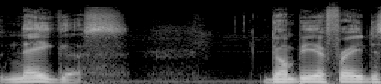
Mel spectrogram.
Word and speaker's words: Negus: And if you want to follow me on social media, at the Bass Negus, Negus, and that is pronounced Negus.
